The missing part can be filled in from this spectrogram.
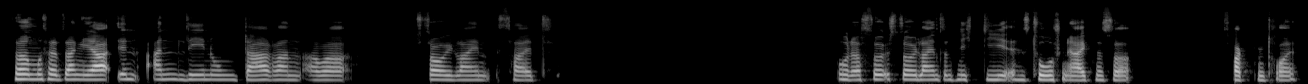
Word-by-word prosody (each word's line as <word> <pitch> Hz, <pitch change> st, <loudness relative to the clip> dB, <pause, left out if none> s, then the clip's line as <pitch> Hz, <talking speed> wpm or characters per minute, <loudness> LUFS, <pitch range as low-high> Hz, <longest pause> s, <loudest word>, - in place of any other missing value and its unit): Sondern 240 Hz, -1 st, +6 dB
muss 235 Hz, 0 st, 0 dB
halt 230 Hz, -3 st, +2 dB
sagen: 230 Hz, -1 st, +3 dB
„Ja, 220 Hz, 0 st, +8 dB
in 240 Hz, -1 st, -2 dB
Anlehnung 225 Hz, -2 st, -4 dB
daran, 210 Hz, -1 st, 0 dB
aber 205 Hz, -1 st, -2 dB, 0.6 s
Storyline 210 Hz, -2 st, -1 dB
side.“ 200 Hz, -1 st, -6 dB, 2.9 s
Oder 215 Hz, -2 st, +2 dB
Sto 225 Hz, +2 st, 0 dB
Storylines 220 Hz, -2 st, 0 dB
sind 215 Hz, 0 st, -6 dB
nicht 220 Hz, -1 st, -6 dB
die 215 Hz, -1 st, -1 dB
historischen 210 Hz, 0 st, +1 dB
Ereignisse. 200 Hz, +1 st, +1 dB, 1.0 s
Faktentreu. 200 Hz, -1 st, +1 dB
215 Hz, 90 wpm, -25 LUFS, 205-225 Hz, 2.9 s, Ja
